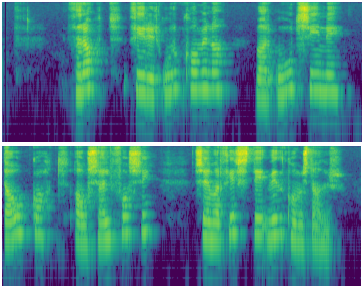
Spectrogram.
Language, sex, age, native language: Icelandic, male, 60-69, Icelandic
